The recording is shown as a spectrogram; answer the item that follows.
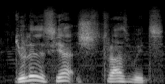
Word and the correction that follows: Strachwitz: pero al parecer es este em, alemán de ascendencia, entonces ahí voy, a intentar decirlo bien, Chris Strachwitz ahora sí lo dije bien, eh, este hombre es un refugiado no de la guerra mundial, sino de la posguerra.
